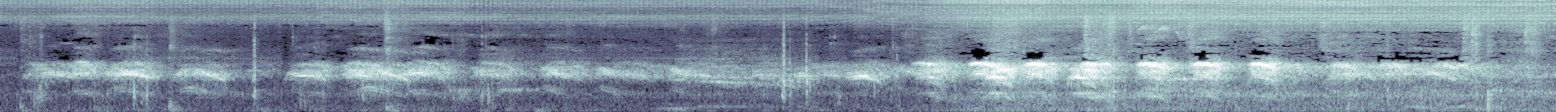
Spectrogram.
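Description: A bird calling over and over, about two calls a second, the calls growing louder to a run of loud calls about two-thirds of the way through.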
